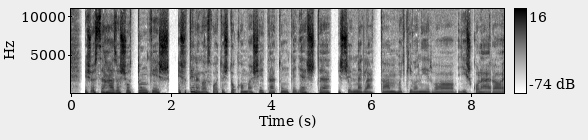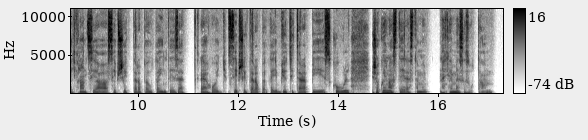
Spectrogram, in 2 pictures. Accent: Hungary; also born or lived in Sweden; olyan elmondhatatlan vágyam volt arra, hogy visszajöjjek Magyarországra, és azt éreztem, hogy nekem itt dolgom van, hogy én nekem haza kell jönnöm, ez az én hazám.

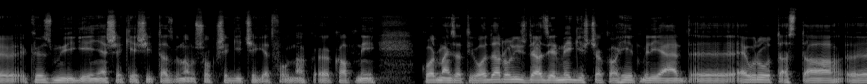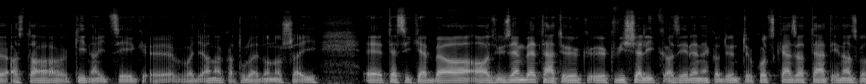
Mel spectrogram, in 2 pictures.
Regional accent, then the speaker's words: Miskolc, Borsod-Abaúj-Zemplén, Hungary; Hát én miskolci vagyok, nem debreceni

